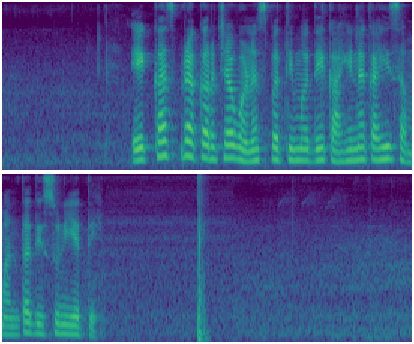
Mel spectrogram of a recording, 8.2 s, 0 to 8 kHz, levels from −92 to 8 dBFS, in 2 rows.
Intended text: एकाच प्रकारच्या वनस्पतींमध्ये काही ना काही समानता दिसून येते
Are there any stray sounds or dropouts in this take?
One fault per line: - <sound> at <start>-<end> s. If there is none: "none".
- thud at 6.1-6.2 s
